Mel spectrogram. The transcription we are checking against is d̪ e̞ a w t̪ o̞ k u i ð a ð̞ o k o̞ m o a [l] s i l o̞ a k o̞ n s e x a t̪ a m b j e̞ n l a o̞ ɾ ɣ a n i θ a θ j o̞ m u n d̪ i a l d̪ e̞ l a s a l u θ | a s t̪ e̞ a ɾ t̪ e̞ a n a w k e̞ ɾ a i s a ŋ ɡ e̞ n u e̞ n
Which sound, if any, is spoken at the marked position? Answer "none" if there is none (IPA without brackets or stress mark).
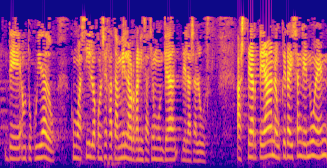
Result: none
